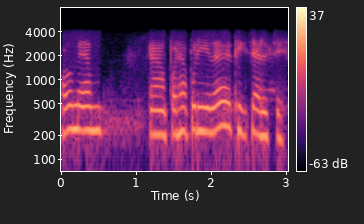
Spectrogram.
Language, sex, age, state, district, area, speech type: Odia, female, 45-60, Odisha, Boudh, rural, conversation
